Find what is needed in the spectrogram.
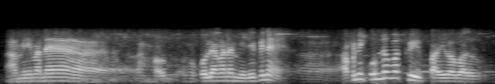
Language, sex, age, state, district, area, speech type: Assamese, male, 18-30, Assam, Dibrugarh, urban, conversation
